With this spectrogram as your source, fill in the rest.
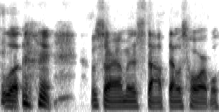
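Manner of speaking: plain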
